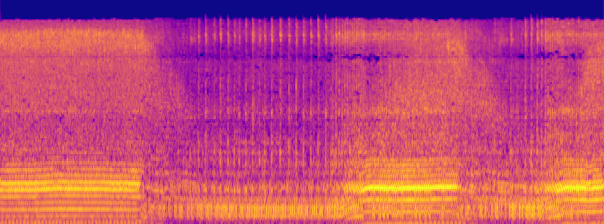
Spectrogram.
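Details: Echo two-stroke trimmer after the rattle at the shaft bottom was fixed with a spare gear head filled with lube: revs up and settles back cleanly, smooth even buzz with no rattle; running normally.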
